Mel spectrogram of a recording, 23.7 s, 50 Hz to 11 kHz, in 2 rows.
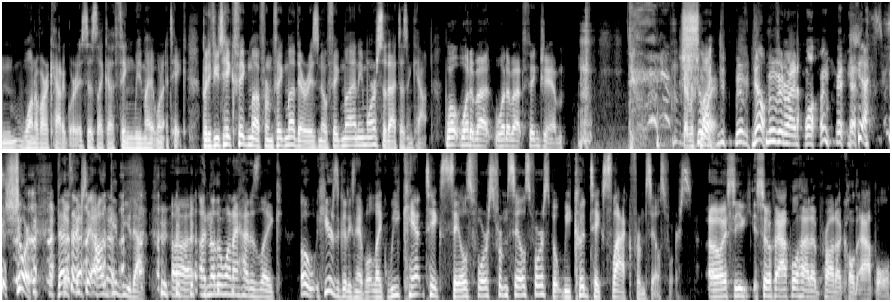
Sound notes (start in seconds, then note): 8.3 laughing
